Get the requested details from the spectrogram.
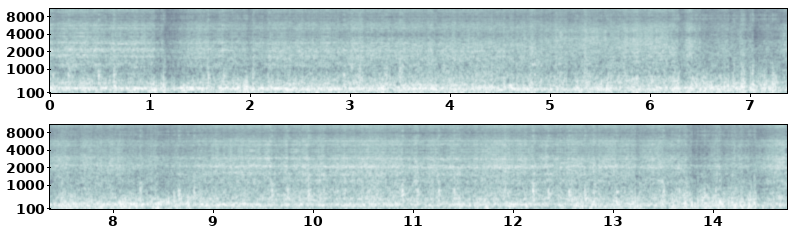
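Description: A long freight train rumbles and clatters steadily along the tracks close by.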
